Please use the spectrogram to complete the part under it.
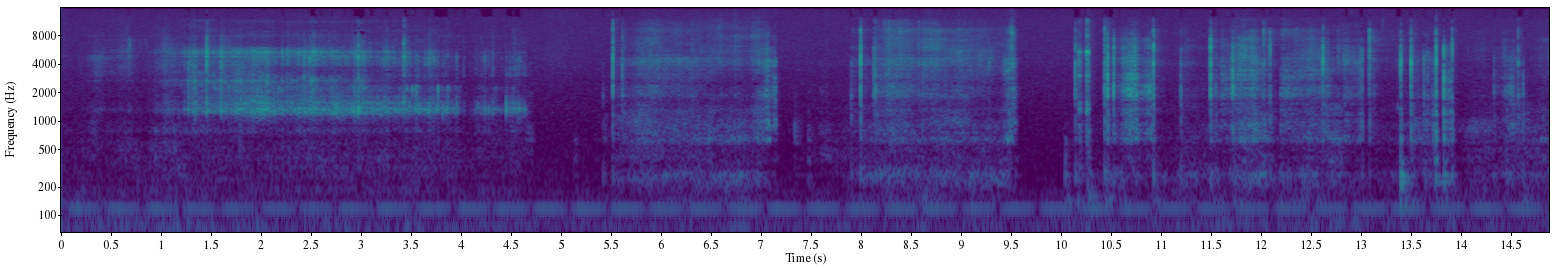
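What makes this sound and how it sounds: Long nails on both hands scratch and tap the top of a 3Dio microphone's black, hollow metal body. Bursts of rasping scratches and quick taps come in stretches separated by brief pauses, over a steady low hum.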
